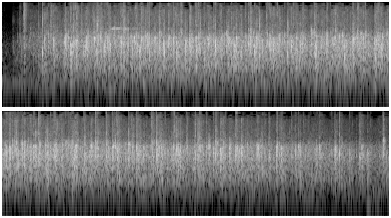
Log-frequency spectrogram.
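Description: Audience applauding a concert band, breaking out just after the music fades and thinning into scattered claps near the end.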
